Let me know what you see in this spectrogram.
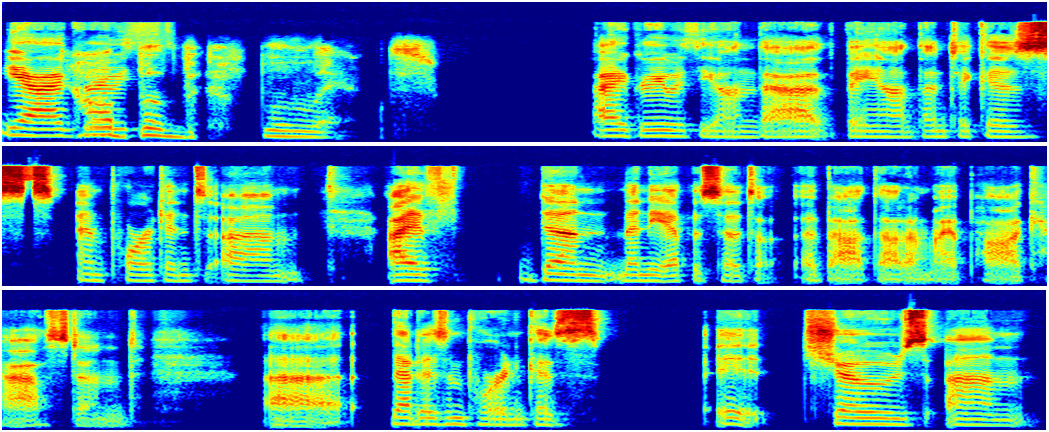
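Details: Adult speaker in conversation; ordinary speech.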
